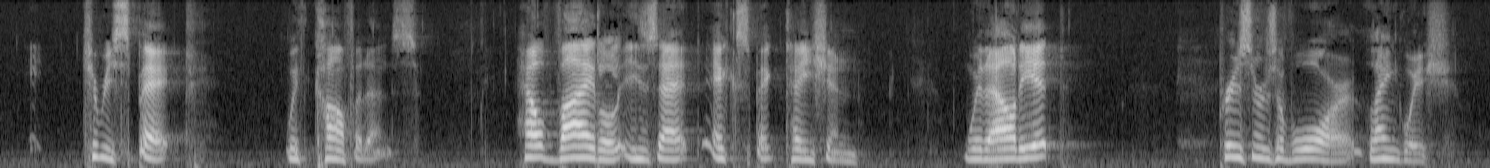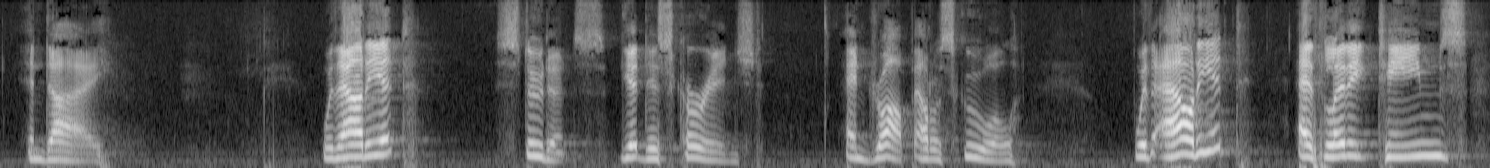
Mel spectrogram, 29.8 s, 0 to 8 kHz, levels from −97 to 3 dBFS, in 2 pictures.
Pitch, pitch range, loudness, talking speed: 185 Hz, 160-215 Hz, -16 LUFS, 60 wpm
